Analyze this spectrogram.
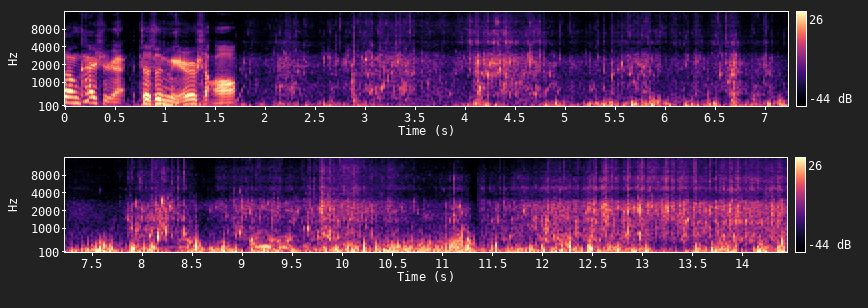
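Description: Wet mud squelches under scooping hands.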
